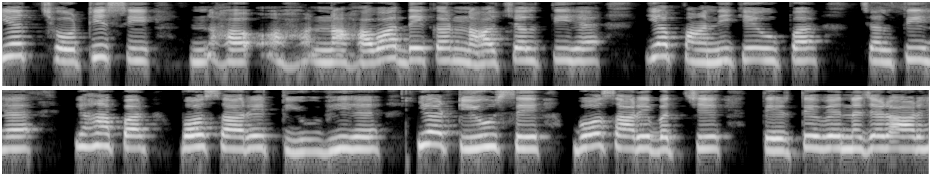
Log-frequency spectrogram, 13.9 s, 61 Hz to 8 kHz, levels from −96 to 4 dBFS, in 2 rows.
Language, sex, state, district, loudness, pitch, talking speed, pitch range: Hindi, female, Bihar, Saran, -15 LUFS, 270 Hz, 155 wpm, 260-280 Hz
